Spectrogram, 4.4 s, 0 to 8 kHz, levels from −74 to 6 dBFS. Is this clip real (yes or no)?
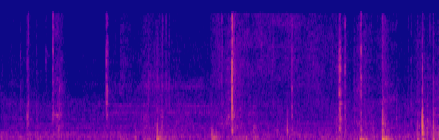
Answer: yes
